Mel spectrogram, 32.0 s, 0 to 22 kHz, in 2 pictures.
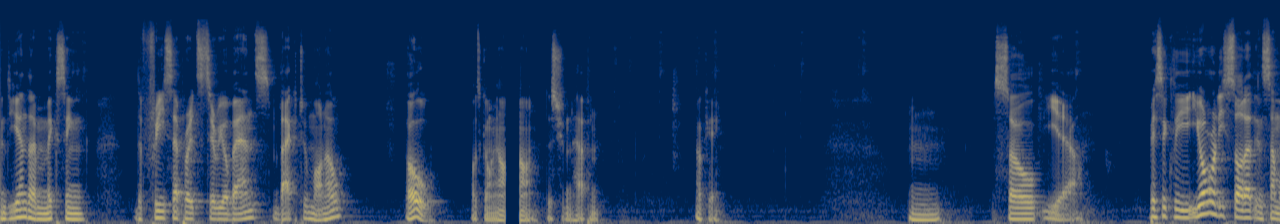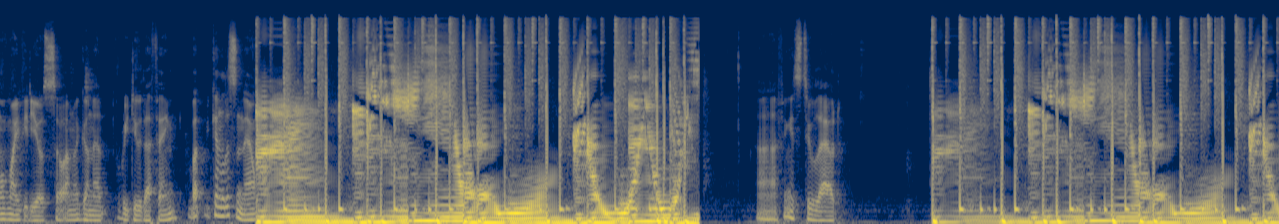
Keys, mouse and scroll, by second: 7.2-8.3 drag, 8.5 alt+click, 9.5 click, 10.6 click, 12.4-15.3 drag, 15.9 click, 17.0 g, 17.3 click, 17.8-18.1 scroll down 2, 18.3 scroll up 2, 18.6 scroll down 2, 19.1 space, 23.5 ctrl+scroll down 2, 24.6 space, 25.0-25.5 scroll up 2, 25.6 scroll down 1, 26.2 click, 27.5 l, 28.2 click.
